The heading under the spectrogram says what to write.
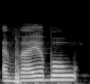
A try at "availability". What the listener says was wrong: You forgot you forgot the la.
